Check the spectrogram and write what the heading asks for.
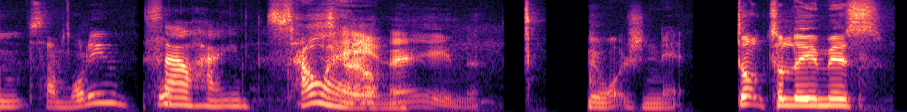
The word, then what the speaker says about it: Samhain: Samhain, it's actually pronounced Samhain.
